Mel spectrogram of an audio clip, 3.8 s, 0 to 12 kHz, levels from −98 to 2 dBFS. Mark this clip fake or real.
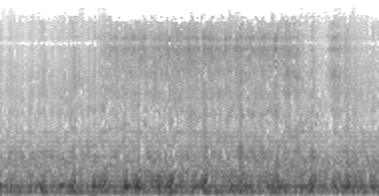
fake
